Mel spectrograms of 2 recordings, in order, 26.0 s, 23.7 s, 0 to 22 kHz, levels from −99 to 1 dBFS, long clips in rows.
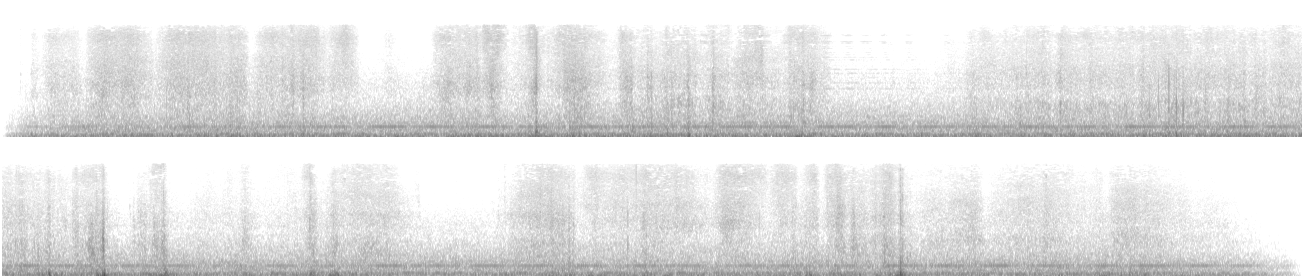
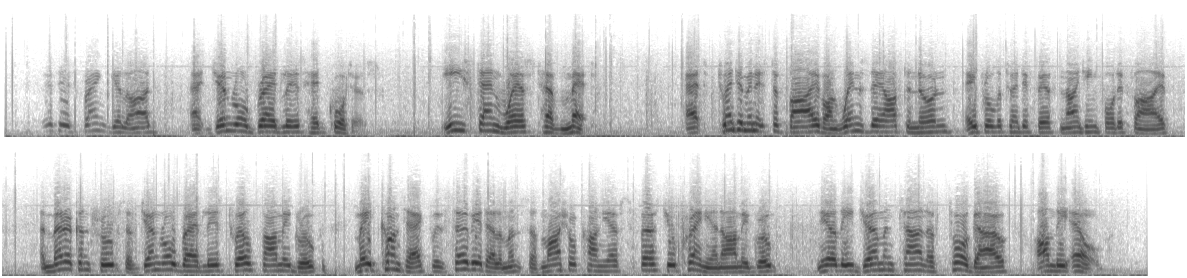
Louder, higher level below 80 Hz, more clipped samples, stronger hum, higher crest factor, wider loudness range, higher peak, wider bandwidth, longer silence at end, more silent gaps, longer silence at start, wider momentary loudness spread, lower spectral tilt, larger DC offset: second, -57 LUFS vs -28 LUFS; about the same, -58 dBFS vs -54 dBFS; neither; neither; first, 26 dB vs 16 dB; about the same, 3 LU vs 3 LU; second, -28 dBFS vs -12 dBFS; first, 11.5 kHz vs 6.8 kHz; second, 0.15 s vs 0.35 s; neither; about the same, 0.05 s vs 0.05 s; second, 5 LU vs 10 LU; second, -5.5 dB/octave vs -8.5 dB/octave; neither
